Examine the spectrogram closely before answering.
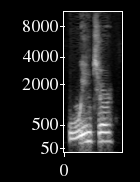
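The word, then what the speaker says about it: Whynter: air we are using something that calls winter but it's spelled with w-h-y-n-t-e-r and our hygienists love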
